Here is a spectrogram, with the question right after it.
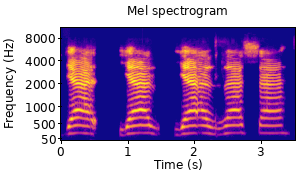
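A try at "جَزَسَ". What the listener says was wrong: Ja, bukan ya. Ja.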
